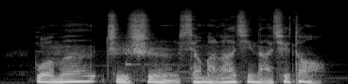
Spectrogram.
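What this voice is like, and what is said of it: Spoken in a very small voice. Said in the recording (Chinese): “我用很小的声音说道”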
